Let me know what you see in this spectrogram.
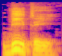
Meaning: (verb) past passive imperfective participle of бить (bitʹ); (adjective) beaten
- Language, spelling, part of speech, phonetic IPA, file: Russian, битый, verb / adjective, [ˈbʲitɨj], Ru-битый.ogg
